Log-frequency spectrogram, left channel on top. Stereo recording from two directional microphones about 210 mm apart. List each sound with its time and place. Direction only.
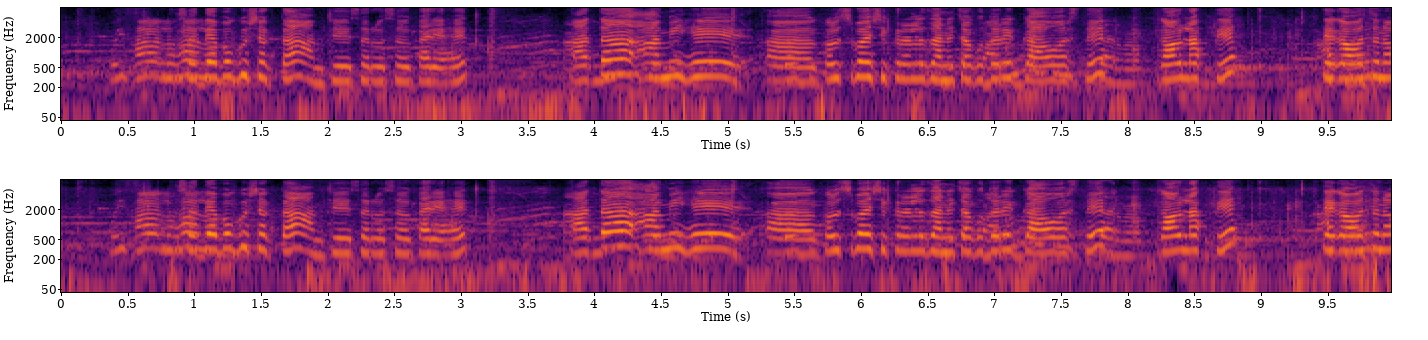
0.5 s speech: 5° left (ahead or behind)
